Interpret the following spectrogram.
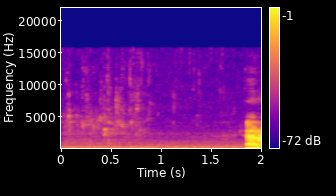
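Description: Milk poured from a glass measuring cup into a stainless steel pot of drained, cooked macaroni: a faint, soft pouring sound.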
